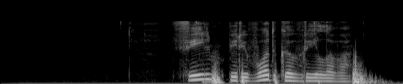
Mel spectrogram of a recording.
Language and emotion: Russian, neutral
